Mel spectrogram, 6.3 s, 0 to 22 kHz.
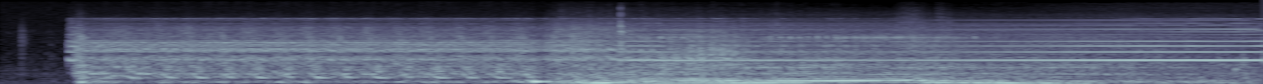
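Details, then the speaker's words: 1979 MGB on a temporary gravity-fed fuel setup: engine catches and holds a fast, busy idle that never drops back; idle speed far too high, cause not yet found. "It works, but I cannot for the life of me figure out why the idle is so insane."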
